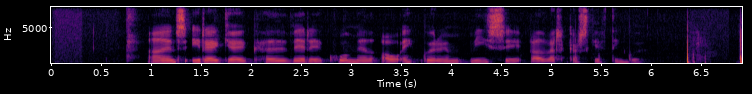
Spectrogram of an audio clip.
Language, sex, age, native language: Icelandic, female, 20-29, Icelandic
